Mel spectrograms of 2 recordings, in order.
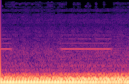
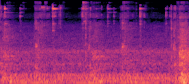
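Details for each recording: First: Mazda Miata after water pump and timing belt replacement and retiming: engine catches into steady, even low idle, no misses or knocks; normal idle. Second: Mazda Miata cranked after water pump and timing belt install, with only the airbox and plug wires refitted: steady starter cranking with a few weak, uneven puffs and no catch. Crank, no start; sounds out of time even though the owner believes the cams are set correctly.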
